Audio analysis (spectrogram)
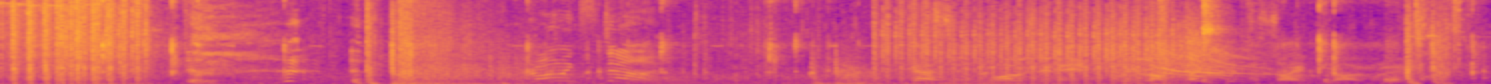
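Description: Gunfire in a multiplayer video game, bursts of rapid automatic shots mixed with other loud effects, heard under people talking.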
